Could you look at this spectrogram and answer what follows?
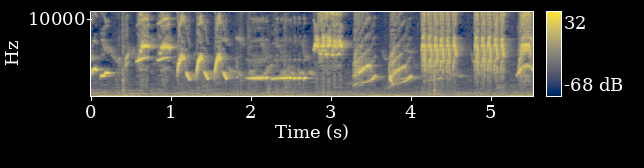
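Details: Tledekan gunung singing a lively sequence of looping whistled slurs, a sustained whistle and harsh high buzzy bursts repeated near the end.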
